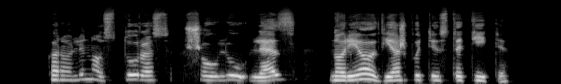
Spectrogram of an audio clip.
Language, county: Lithuanian, Vilnius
